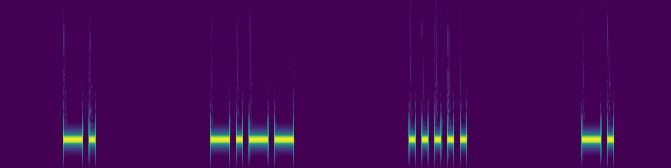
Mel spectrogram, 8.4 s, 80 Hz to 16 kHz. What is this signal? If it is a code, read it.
Morse code, heard as a keyed tone, about 15 wpm, spaced as for 5 wpm, 700 Hz. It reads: NY5N
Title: USA Call Signs - 4 Characters - 6x Character Spacing - 15wpm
